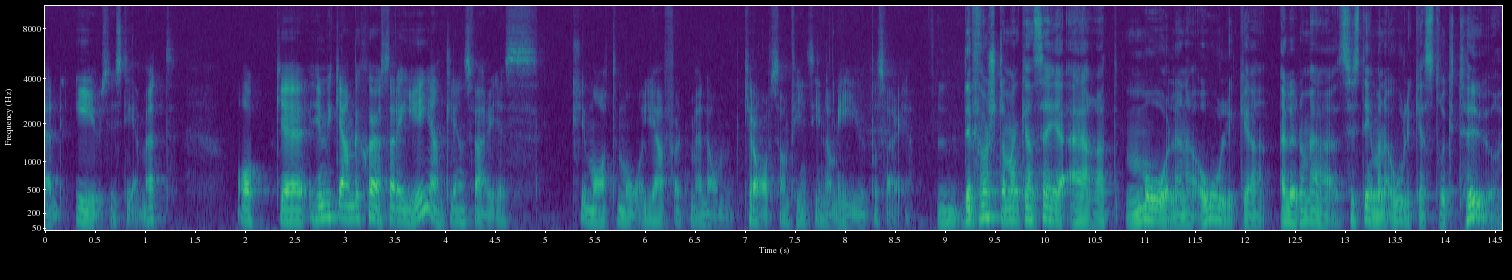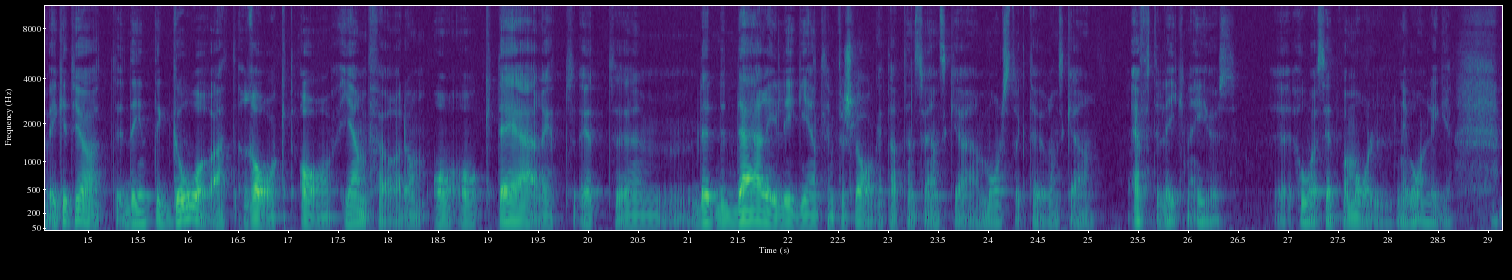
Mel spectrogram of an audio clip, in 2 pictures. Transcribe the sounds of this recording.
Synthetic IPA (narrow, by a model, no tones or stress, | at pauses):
mɛd̪eːʉ̟ːsʏst̪ḛːmət̪ | ʔɔkhɵmʏkːəambɪɧøːsaɾɛæɪjɛnt̪lɪɡənsvæɾjə̰s | kʰlɪmɑːt̪mo̰ːljɛnfœːʈmɛ̰d̪ɔmkʰɾɑ̰ːvsɔmfɪnsɪ̰nːɔmḛːʉ̟ːpʰɔsvæ̰ɾjə | d̪ɛfœʂʈamankʰansɛjːaʔæɾat̪moːlʔəna̰ɾʔuːliːkaɛlːəɖɔmhæɾsʏst̪eːməna̰ɾʔuːliːkast̪ɾɵkt̪ʰʉ̟ːɾvɪ̰lkət̪jœːɾat̪d̪ɛɪnt̪əɡoːɾa̰t̪ɾɑːkt̪ʰavjɛmfœ̰ːɾa̰d̪ɔmɔɔkd̪ɛæɾɛt̪ɛt̪ | d̪ɛd̪ɛd̪æɾɪlɪɡːɾɪjɛnt̪lɪɡənfœʂlɑːɡət̪at̪̚d̪ɛnsvɛ̰nskamoːlst̪ɾɵkt̪ʰʉ̟ːɾənska | ɛft̪əɭiːknaʔeːʉ̟ːs | uːa̰vsɛt̪ːvaɾmoːlnɪvo̰ːnlɪɡːəɾ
